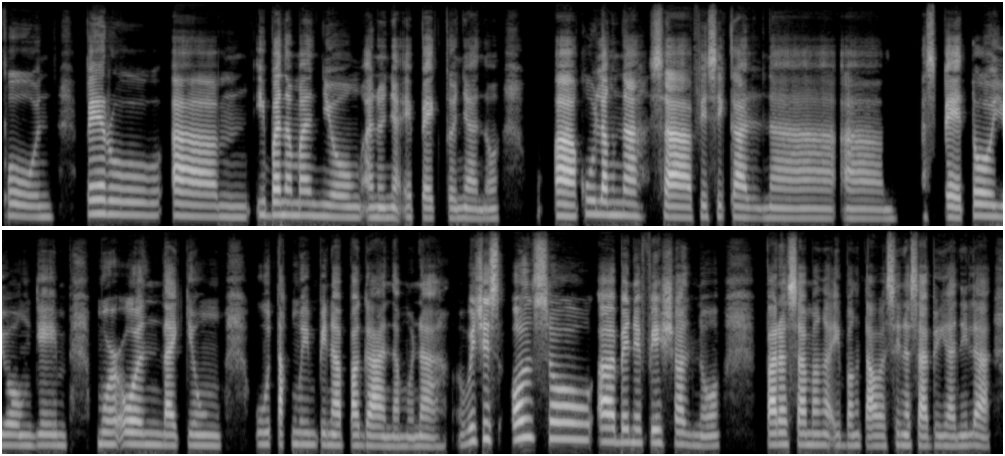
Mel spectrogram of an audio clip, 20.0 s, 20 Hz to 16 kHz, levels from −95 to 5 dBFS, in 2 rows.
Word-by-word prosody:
phone. 180 -2 -8 0.2
Pero, 225 -1 +2 0.5
uhm, 180 -3 0
iba 210 -1 +2
naman 200 -1 -2
yung 175 -2 -5
ano 165 0 -3
niya 165 -1 -3
epekto 160 -2 -4
niya, 155 -2 -6
'no? 150 +1 -10 0.5
Ah, 190 -1 +8
kulang 215 +1 0
na 195 -1 +3
sa 170 -2 +5
physical 175 -2 0 0.2
na, 160 -1 -5 0.6
um, 150 -1 -6 0.2
aspeto 175 +3 +1
yung 170 -1 -7
game. 170 -1 -4 0.3
More 190 0 -3
on 185 -2 -1
like 170 0 0
yung 170 -1 -8 0.3
utak 190 -1 -4
mo 190 - -10
yung 185 -1 -5
pinapagana 170 -3 0
mo 150 0 -9
na. 150 -1 -4 0.2
Which 230 +7 +2
is 270 - +8
also, 270 -1 +2
ah, 225 0 +6
beneficial, 210 -4 +1
'no. 165 0 -9 0.4
Para 185 +1 +4
sa 180 0 +8
mga 180 -2 -4
ibang 170 0 -8
tao, 160 0 -2
sinasabi 165 -2 0
nga 155 - -2
nila 165 -1 -3
175 Hz, 135 wpm, -24 LUFS, 165-195 Hz, 0.6 s, Ah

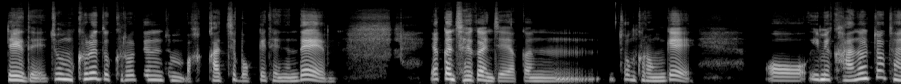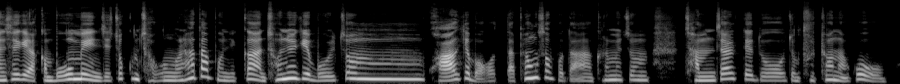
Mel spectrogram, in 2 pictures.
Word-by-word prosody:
네 205 -3 +7
네. 145 -3 -5
좀 240 +4 +2
그래도 255 -2 +2
그럴 210 +1 -5
때는 210 -1 -2
좀 185 -2 -7
막 - - -10
같이 180 -3 -1
먹게 160 +4 -7
되는데 165 +2 +4 1.1
약간 245 0 +6
제가 205 0 +4
인제 160 -3 -1
약간 155 - -5 0.4
좀 225 - -6
그런 170 -4 -3
게 220 +2 +5 0.7
어 175 -2 -1
이미 225 -1 +2
간헐적 265 +12 +1
단식이 225 0 +1
약간 185 -1 -1
몸에 240 +6 +4
인제 175 -3 -3
쪼끔 255 +3 -4
적응을 185 +2 -5
하다 345 +5 +1
보니까 205 - -1
'저녁에 255 - +4
뭘 185 -2 -7
좀 245 -2 +2
과하게 190 +9 +4
먹었다 165 -6 -9
평소보다.' 280 - -2
그러면 210 +1 -5
좀 205 -1 -7 0.4
잠 185 -1 -3
잘 255 +6 0
때도 185 -8 -7
좀 175 -1 -11
불편하고 180 -4 -5
205 Hz, 280 characters per minute, -21 LUFS, 175-240 Hz, 1.1 s, 네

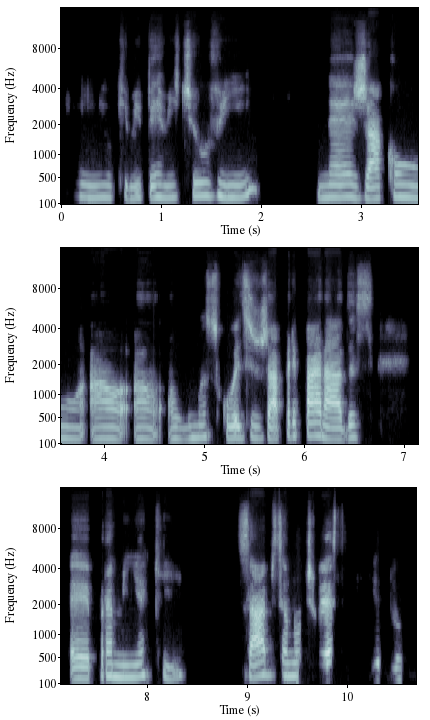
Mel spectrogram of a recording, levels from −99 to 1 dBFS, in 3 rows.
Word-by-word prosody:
Sim, 185 -1 -9
o - - -16
que 180 - -13
me - - -8
permitiu 185 +3 -2
vir, 200 +7 -7 0.6
né, 185 +1 -2
já 170 -1 +6
com 180 -3 -6
a 170 - -1 0.3
a 165 -1 -5
algumas 175 +5 -5
coisas 175 0 0
já - - +6
preparadas, 190 -4 +3 0.5
eh, 170 +1 +2
para 200 +4 -1
mim 185 0 -3
aqui, 215 -1 -10 0.5
sabe. 215 0 +4
Se 215 - -2
eu 205 - -1
não 205 - -2
tivesse 195 +2 +4 0.3
ido 395 - -11
185 Hz, 140 wpm, -25 LUFS, 175-200 Hz, 0.6 s, já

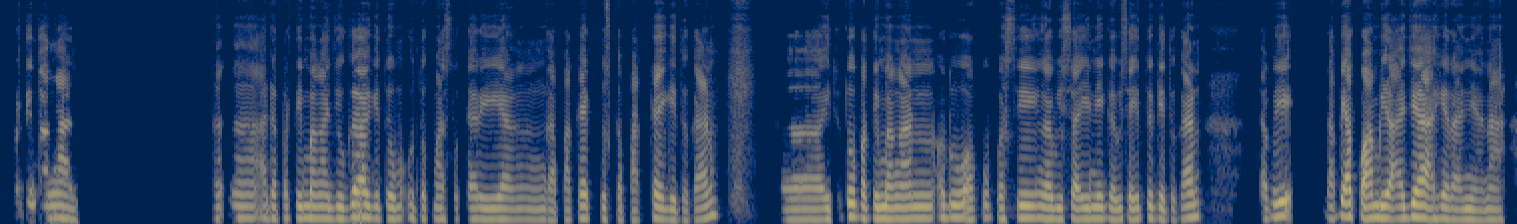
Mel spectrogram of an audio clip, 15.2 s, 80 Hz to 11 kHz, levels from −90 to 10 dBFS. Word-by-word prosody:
Pertimbangan. 170 -3 -3 1.3
Heeh, 170 0 -6
ada 170 -1 -3
pertimbangan 170 0 0
juga 170 +3 +3
gitu 165 -1 -1
untuk 170 -3 -7
masuk 160 0 -8
dari 155 0 -1
yang 150 -1 -5
gak 140 - -5
pakai, 170 +4 -1
terus 160 -1 -7
kepakai 150 +2 -3
gitu 145 -1 -4
kan, 165 +7 -2 0.6
eee, 150 +1 -2
itu 155 - -16
tuh 195 - +6
pertimbangan, 165 0 +3
"Aduh 180 +1 +2
aku 165 +4 -9
pasti 175 +1 0
nggak 160 -2 +2
bisa 155 +1 0
ini, 160 +1 +2
nggak 160 -2 -2
bisa 155 0 -2
itu," 155 +3 -3
gitu 155 -2 -3
kan. 170 +5 0 0.6
Tapi 185 +6 +2 0.3
tapi 165 +5 0
aku 195 -1 +5
ambil 175 0 +5
aja 175 0 +6
akhirannya. 150 -2 0
Nah 150 -1 -4
165 Hz, 150 wpm, -25 LUFS, 155-170 Hz, 1.3 s, tuh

